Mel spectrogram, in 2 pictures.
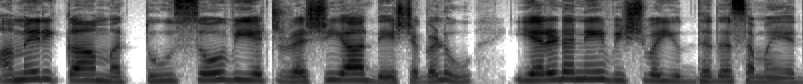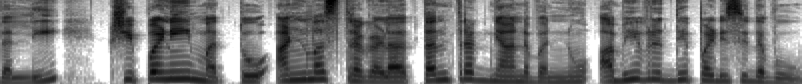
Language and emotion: Kannada, neutral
